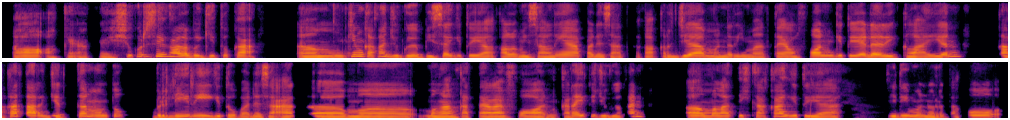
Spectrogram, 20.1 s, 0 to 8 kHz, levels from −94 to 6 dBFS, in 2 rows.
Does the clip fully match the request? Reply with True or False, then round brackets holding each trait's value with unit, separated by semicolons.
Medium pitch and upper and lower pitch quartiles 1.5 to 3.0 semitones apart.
False (180 Hz; 3.5 semitones)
